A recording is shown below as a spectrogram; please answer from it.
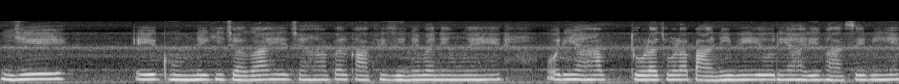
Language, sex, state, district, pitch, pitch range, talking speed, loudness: Hindi, female, Bihar, Jahanabad, 215 Hz, 215-225 Hz, 160 wpm, -14 LUFS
